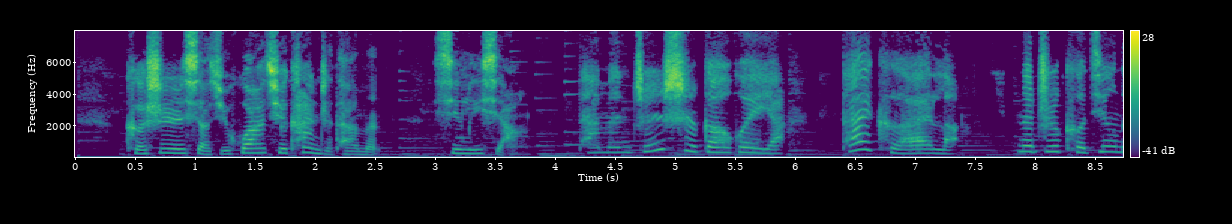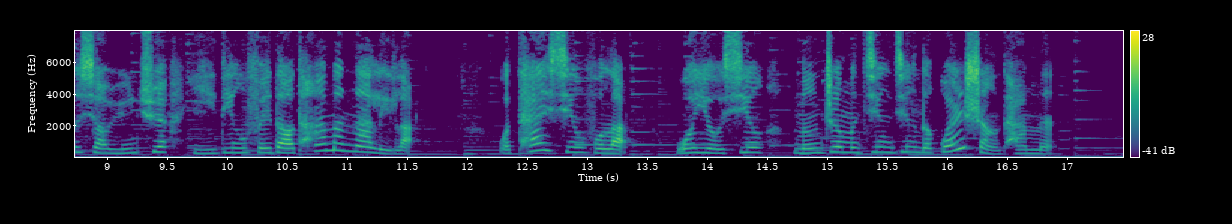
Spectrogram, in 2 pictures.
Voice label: 童话节选; 安徒生童话

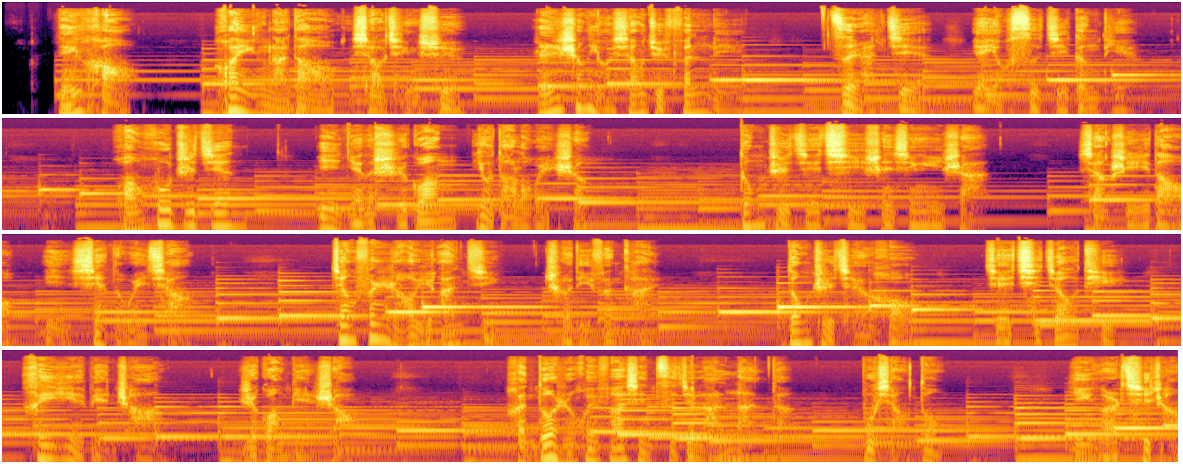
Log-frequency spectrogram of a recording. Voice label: 冥想 男播

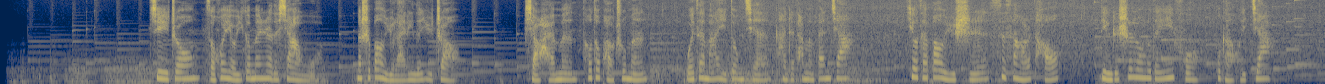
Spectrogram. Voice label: 情感 电台

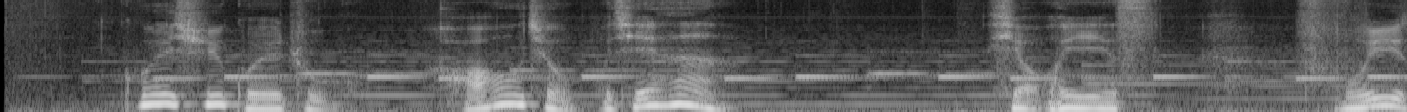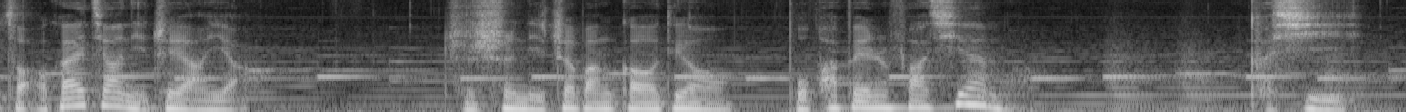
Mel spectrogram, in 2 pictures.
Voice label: 反派带点压迫感的清朗公子音

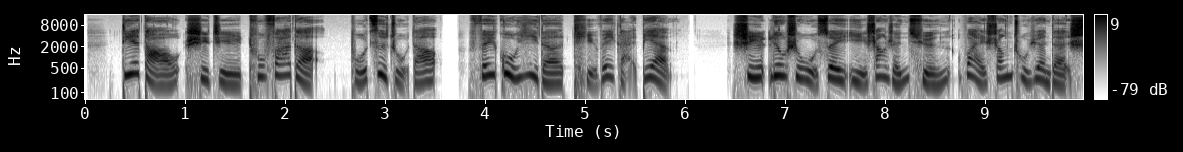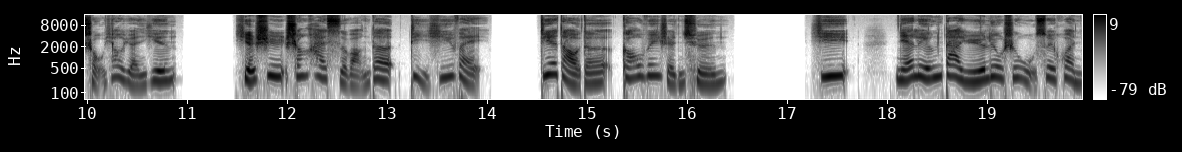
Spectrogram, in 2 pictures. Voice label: 宣传医院

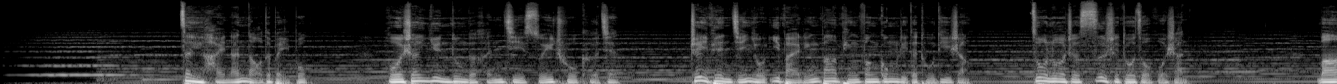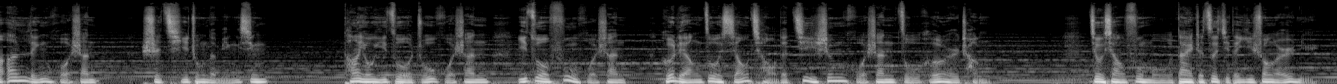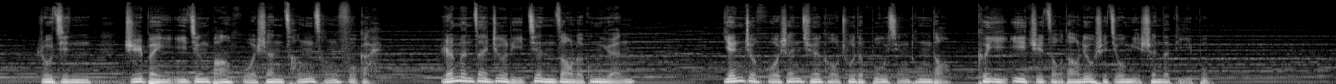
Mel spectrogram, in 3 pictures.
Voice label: 宣传

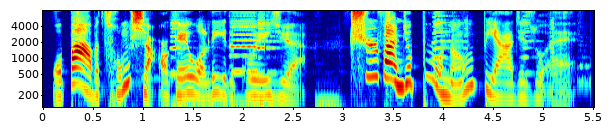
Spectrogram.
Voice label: 天津方言

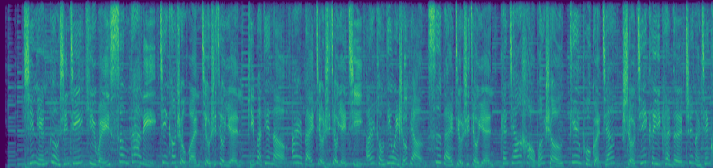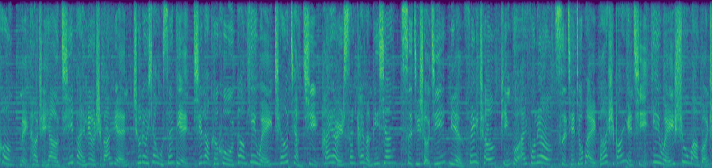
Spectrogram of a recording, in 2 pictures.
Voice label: 欢快甜美; 亿维数码

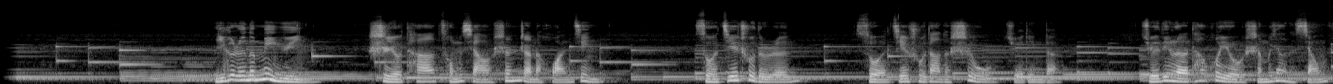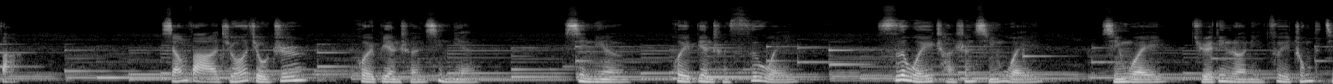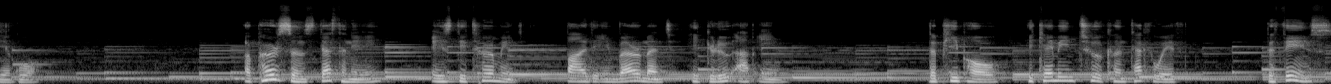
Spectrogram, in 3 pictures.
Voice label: 中英文朗读; 一个人的命运是由决定的

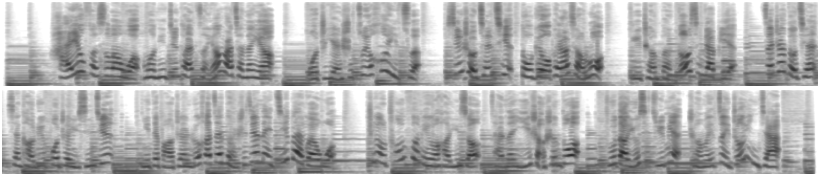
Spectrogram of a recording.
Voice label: 游戏信息流甜美可爱

